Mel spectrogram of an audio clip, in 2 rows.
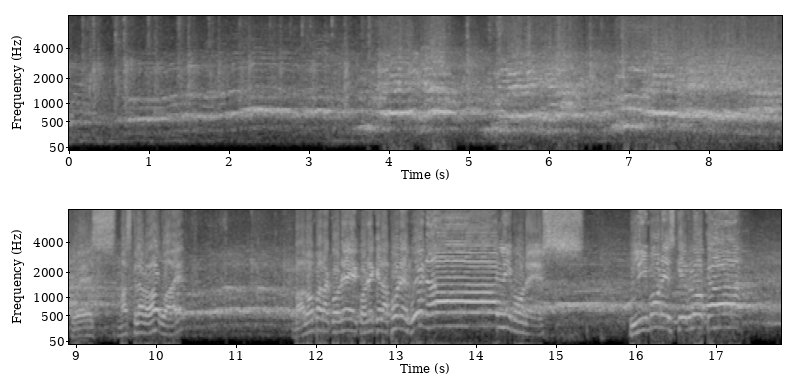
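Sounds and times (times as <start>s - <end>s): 
stadium fans chanting: 0.0s - 12.2s, 14.1s - 17.7s
speech: 9.6s - 10.5s, 11.8s - 15.2s, 16.0s - 17.4s.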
